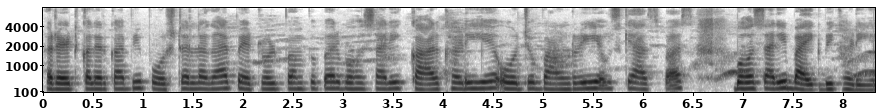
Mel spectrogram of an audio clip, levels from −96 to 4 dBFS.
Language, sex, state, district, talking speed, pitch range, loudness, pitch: Hindi, female, Bihar, Patna, 195 wpm, 195-215 Hz, -17 LUFS, 205 Hz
